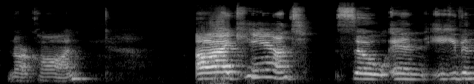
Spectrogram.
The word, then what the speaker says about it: Narcan: But I can't oust this TSA agent for not knowing Narcan, spelled Narcan, pronounced Narcon.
